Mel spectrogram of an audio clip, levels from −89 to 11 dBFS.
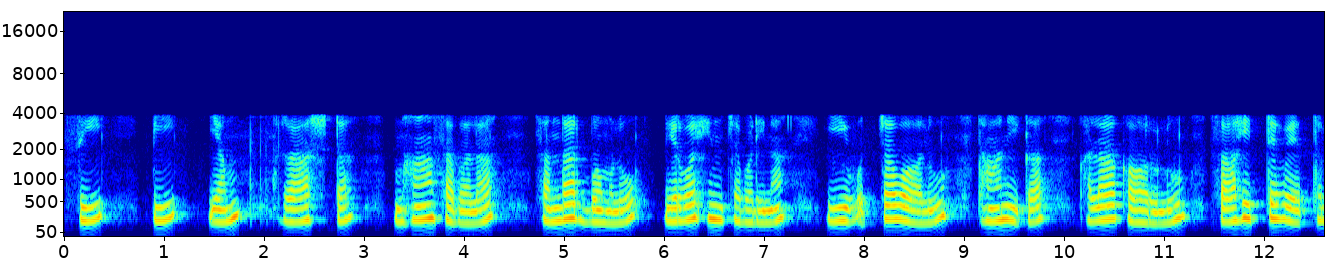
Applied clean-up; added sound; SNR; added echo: none; none; none; none.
